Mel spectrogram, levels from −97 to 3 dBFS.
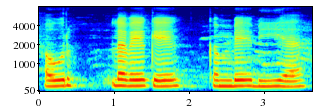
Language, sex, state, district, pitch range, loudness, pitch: Hindi, female, Uttar Pradesh, Saharanpur, 200-215 Hz, -15 LUFS, 205 Hz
